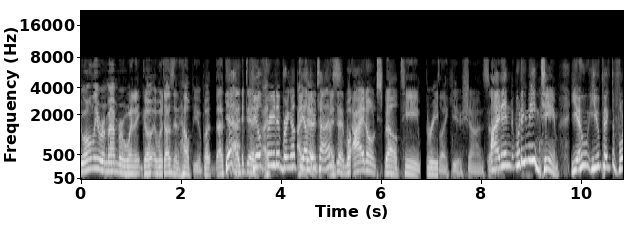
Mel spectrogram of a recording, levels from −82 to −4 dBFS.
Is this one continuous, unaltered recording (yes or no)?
no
